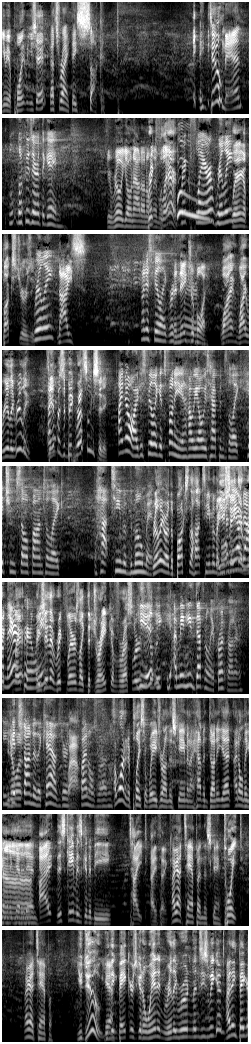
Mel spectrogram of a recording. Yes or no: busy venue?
yes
